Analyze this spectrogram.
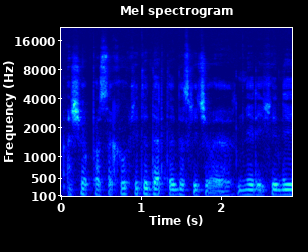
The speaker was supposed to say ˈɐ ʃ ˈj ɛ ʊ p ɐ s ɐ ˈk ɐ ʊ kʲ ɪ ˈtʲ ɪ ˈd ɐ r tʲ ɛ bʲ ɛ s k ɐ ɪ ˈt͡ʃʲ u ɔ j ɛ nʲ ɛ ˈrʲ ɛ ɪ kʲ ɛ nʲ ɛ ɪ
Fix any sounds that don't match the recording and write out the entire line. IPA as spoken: ˈɐ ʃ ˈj ɛ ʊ p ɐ s ɐ ˈk ɐ ʊ kʲ ɪ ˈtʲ ɪ ˈd ɐ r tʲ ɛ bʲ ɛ s k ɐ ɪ ˈt͡ʃʲ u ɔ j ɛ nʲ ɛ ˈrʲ ɛ ɪ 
